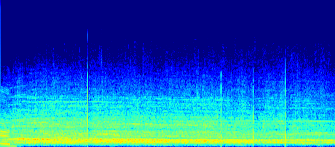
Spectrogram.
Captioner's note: cheers and applause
